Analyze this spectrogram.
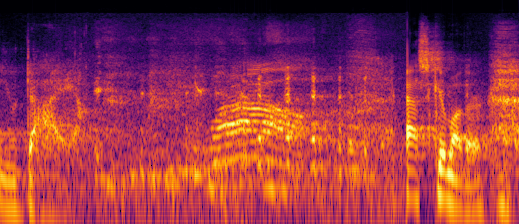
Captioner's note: audience chuckles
